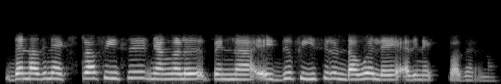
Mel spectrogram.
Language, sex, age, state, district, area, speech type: Malayalam, female, 30-45, Kerala, Wayanad, rural, conversation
